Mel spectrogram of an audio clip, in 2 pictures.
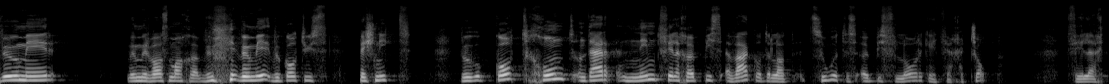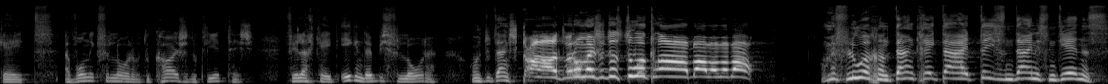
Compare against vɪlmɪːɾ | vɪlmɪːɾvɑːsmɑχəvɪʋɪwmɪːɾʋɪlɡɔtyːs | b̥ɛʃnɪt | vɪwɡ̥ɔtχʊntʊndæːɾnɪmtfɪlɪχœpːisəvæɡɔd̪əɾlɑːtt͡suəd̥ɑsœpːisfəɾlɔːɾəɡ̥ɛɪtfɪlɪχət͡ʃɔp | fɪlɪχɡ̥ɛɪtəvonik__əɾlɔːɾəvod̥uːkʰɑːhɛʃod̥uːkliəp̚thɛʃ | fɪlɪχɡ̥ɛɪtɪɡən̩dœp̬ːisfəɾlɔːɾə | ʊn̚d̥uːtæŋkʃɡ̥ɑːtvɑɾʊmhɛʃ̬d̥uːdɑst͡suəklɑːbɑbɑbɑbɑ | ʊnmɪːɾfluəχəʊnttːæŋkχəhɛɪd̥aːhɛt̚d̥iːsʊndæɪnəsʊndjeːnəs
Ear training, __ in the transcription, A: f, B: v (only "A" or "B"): A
